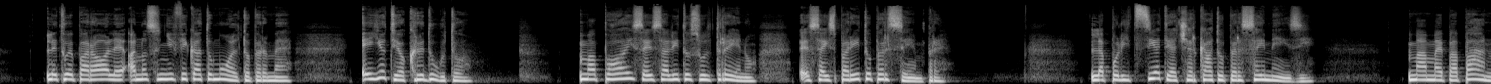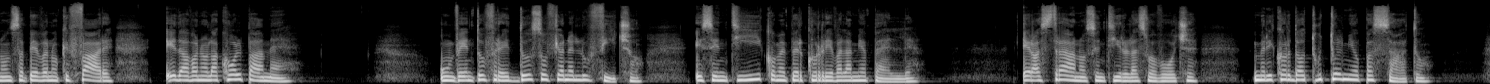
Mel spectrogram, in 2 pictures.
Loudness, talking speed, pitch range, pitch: -14 LUFS, 140 wpm, 170-220 Hz, 195 Hz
